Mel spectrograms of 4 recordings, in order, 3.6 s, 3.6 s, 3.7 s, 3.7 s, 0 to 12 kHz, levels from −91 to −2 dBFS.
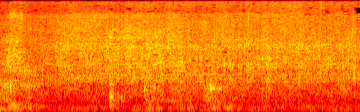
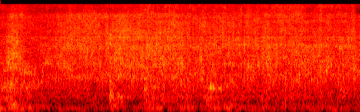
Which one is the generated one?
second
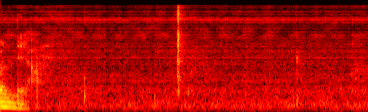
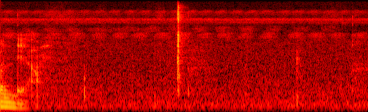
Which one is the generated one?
first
